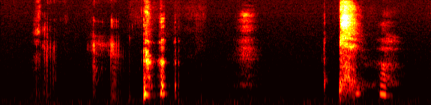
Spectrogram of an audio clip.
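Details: Several soft, stifled, tickly sneezes with small breaths between, from an adult whose nose feels completely blocked, during a morning talking session in a quiet room.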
